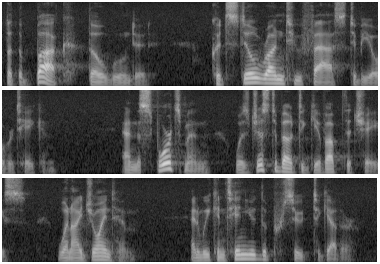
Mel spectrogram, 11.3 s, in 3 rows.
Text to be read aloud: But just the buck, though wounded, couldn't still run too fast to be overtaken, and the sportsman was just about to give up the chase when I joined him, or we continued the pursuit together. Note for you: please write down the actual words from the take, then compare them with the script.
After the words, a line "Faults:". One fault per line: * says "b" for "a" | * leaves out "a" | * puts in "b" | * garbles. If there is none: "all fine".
But the buck, though wounded, could still run too fast to be overtaken, and the sportsman was just about to give up the chase when I joined him, and we continued the pursuit together.
Faults:
* leaves out "just"
* says "could" for "couldn't"
* says "and" for "or"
